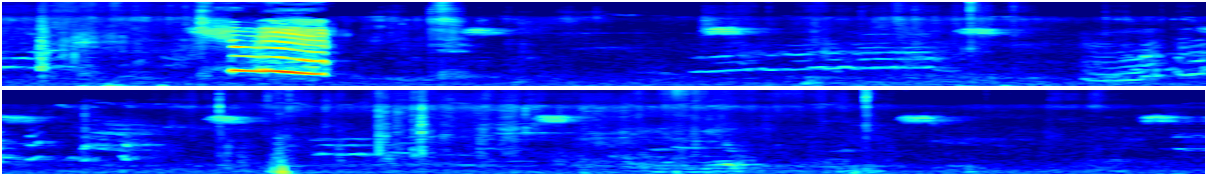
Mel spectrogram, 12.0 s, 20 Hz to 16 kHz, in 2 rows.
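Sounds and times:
chicken clucking and calling: 0:01.1 - 0:01.8, 0:03.3 - 0:07.8.

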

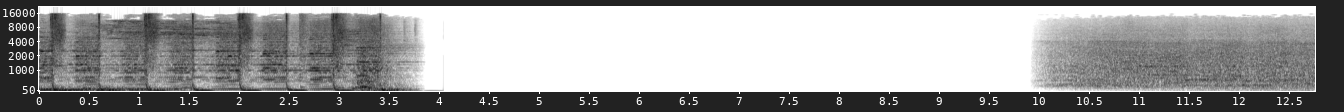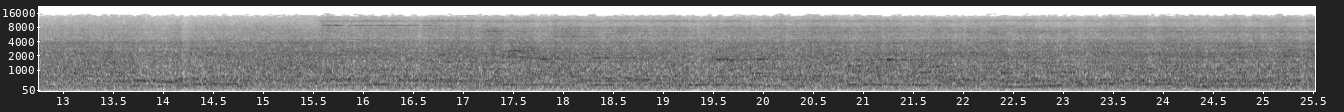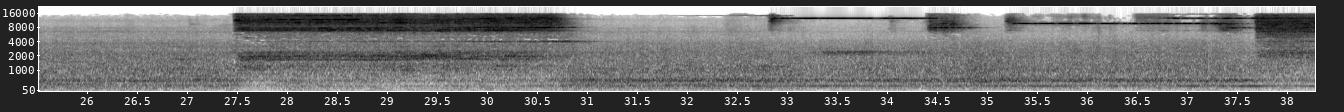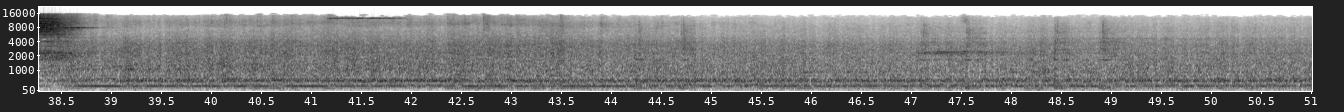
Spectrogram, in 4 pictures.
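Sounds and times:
train hum: 0:10.0 - 0:51.0
train wheels squealing: 0:27.5 - 0:31.2, 0:32.8 - 0:38.9, 0:47.1 - 0:47.9.

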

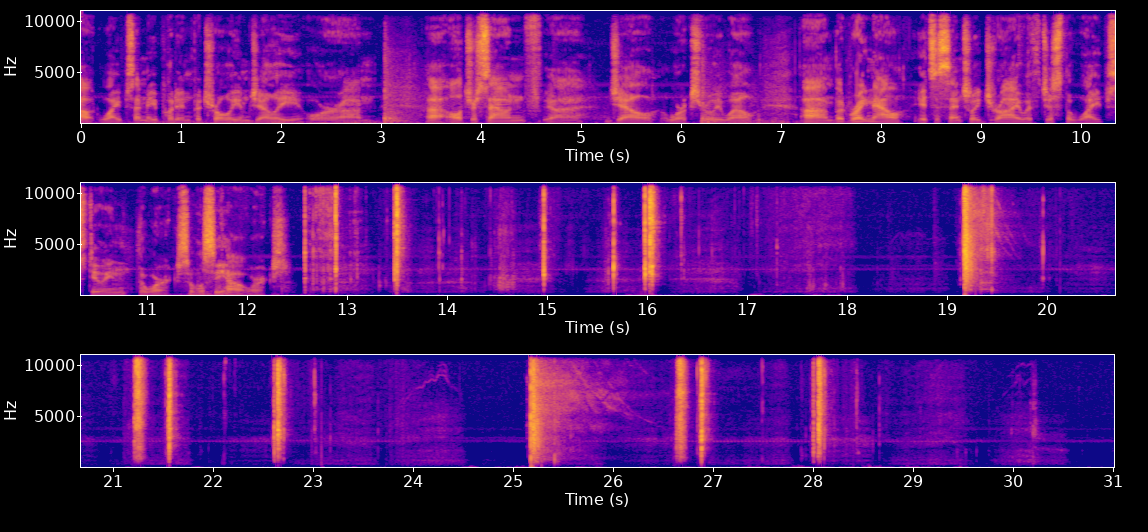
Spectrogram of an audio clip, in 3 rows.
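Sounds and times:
bolt action clicks: 0:14.9 - 0:16.4, 0:21.2 - 0:21.7, 0:22.6 - 0:23.2, 0:26.6 - 0:28.7
suppressed pistol shots: 0:19.2 - 0:19.6, 0:25.2 - 0:27.0.

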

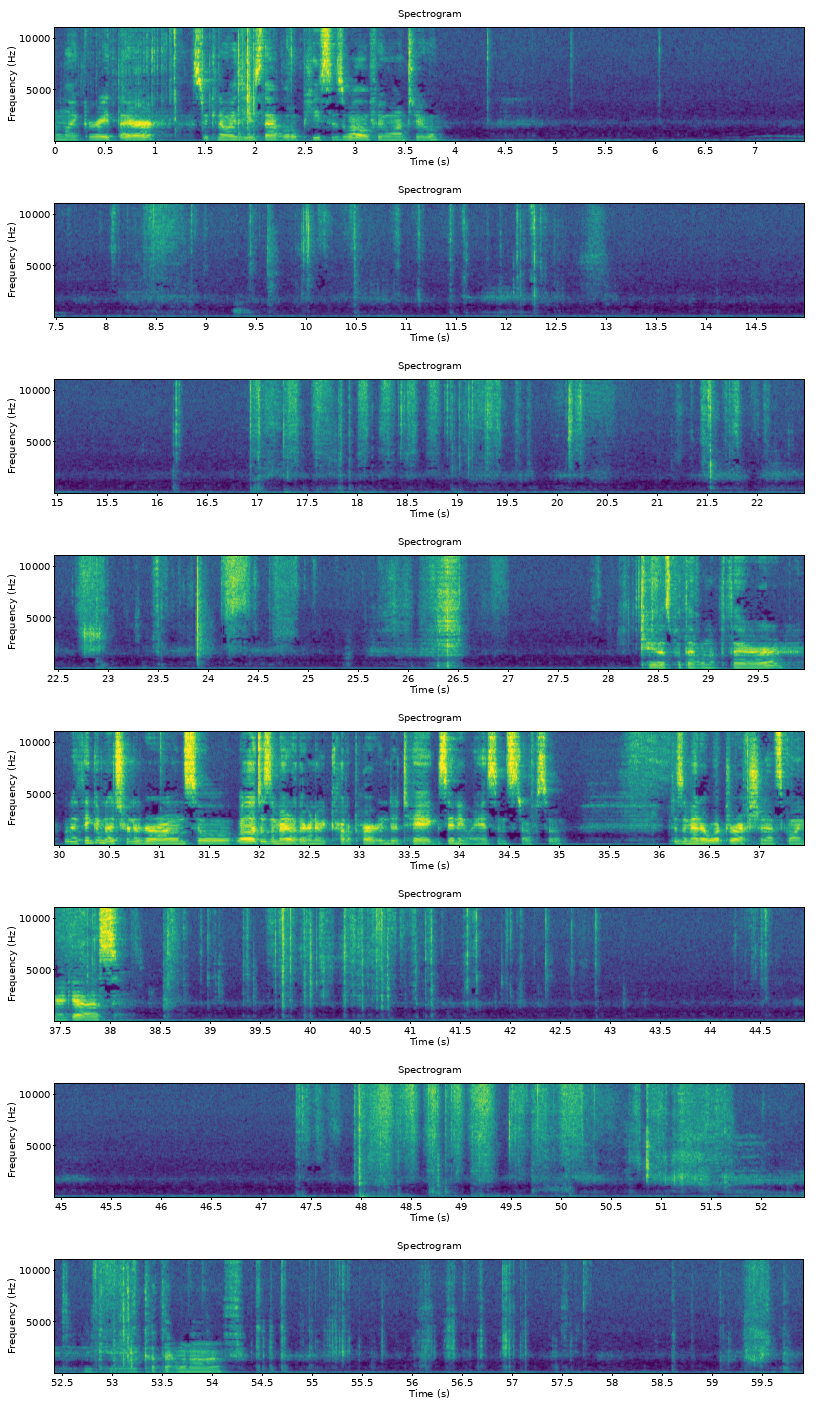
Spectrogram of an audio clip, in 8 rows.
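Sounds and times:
low steady hum: 0:00.0 - 0:59.9
paper stickers rustling and clicking: 0:38.5 - 0:42.9
paper rustling and sliding: 0:47.4 - 0:51.8.

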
